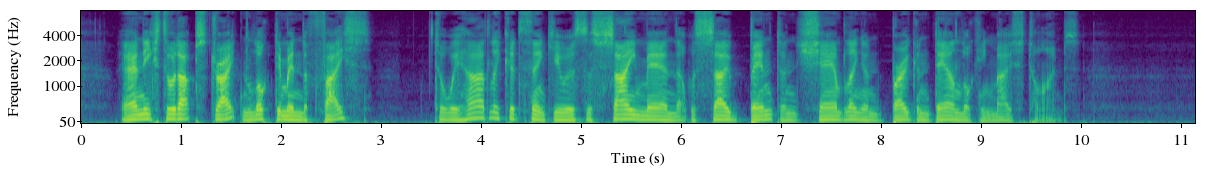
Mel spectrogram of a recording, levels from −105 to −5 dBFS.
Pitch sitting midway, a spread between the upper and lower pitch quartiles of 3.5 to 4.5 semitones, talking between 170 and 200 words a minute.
No: low, 105 Hz; average, 3.8 semitones; average, 180 wpm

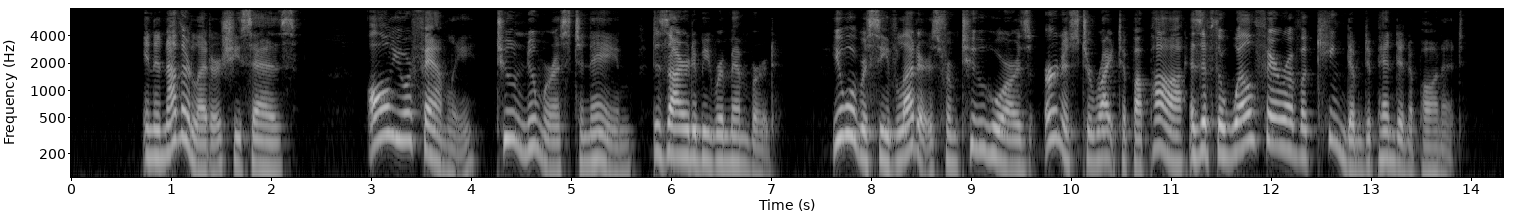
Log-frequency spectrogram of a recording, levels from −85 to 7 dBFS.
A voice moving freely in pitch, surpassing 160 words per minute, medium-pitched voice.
Yes: wide, 7.3 semitones; average, 170 wpm; medium, 170 Hz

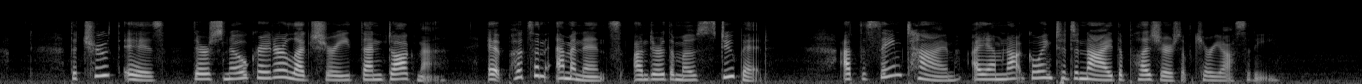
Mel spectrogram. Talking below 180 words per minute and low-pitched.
No: average, 140 wpm; high, 235 Hz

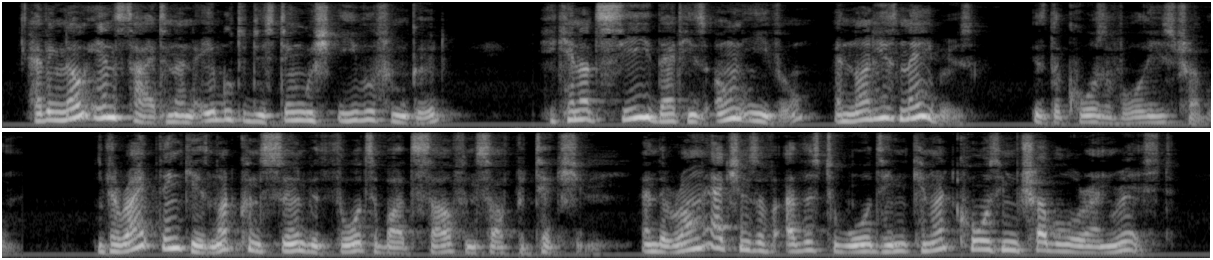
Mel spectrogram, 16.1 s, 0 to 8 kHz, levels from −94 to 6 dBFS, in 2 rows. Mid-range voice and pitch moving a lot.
Yes: medium, 175 Hz; wide, 6.1 semitones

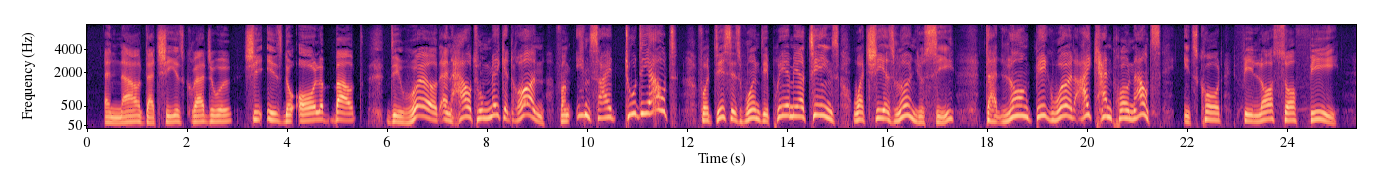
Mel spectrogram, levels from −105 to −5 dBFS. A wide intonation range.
Yes: wide, 8.7 semitones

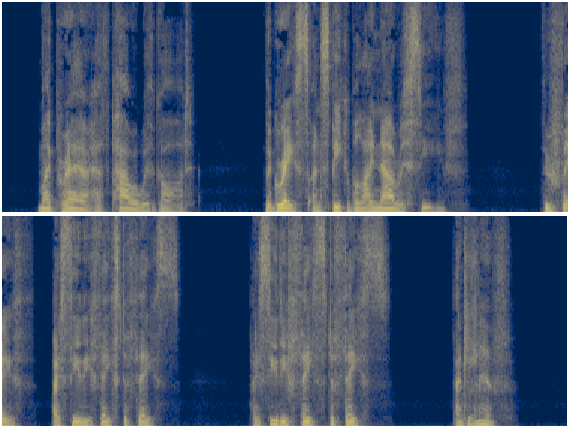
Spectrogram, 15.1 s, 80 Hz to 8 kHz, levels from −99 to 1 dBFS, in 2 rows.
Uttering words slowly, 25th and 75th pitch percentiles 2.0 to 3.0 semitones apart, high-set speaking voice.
No: slow, 110 wpm; narrow, 2.4 semitones; low, 115 Hz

